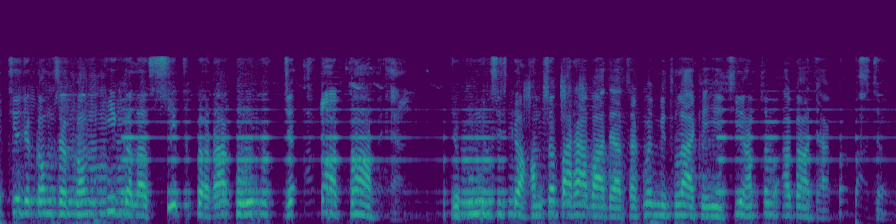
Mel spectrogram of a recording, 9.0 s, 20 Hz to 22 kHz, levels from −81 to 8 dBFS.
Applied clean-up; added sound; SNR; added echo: neural mask model RNNoise.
